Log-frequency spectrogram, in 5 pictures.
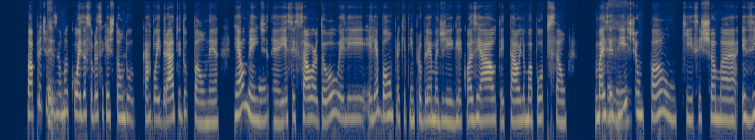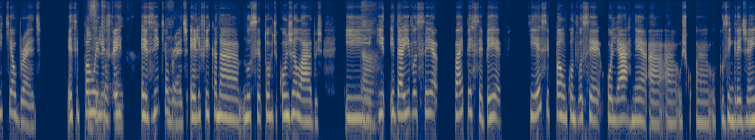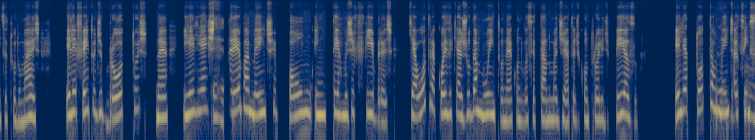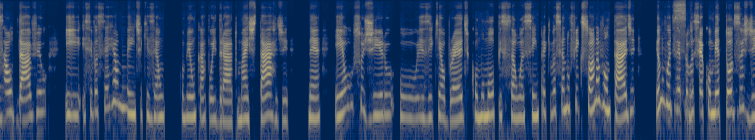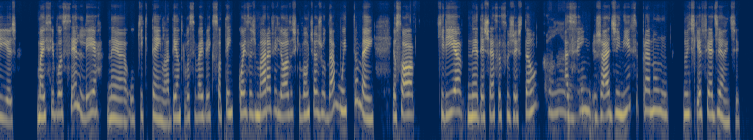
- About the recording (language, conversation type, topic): Portuguese, advice, Como posso equilibrar indulgências com minhas metas nutricionais ao comer fora?
- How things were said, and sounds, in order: other background noise; tapping; in English: "sourdough"; in English: "Ezekiel Bread"; in English: "Ezekiel Bread"; in English: "Ezekiel Bread"; in English: "Ezekiel Bread"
